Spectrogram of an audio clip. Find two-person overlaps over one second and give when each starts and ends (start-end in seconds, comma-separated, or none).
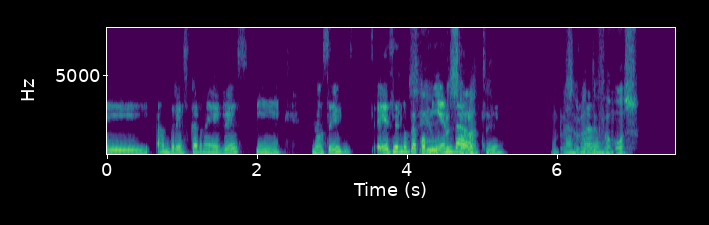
4.0-5.2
